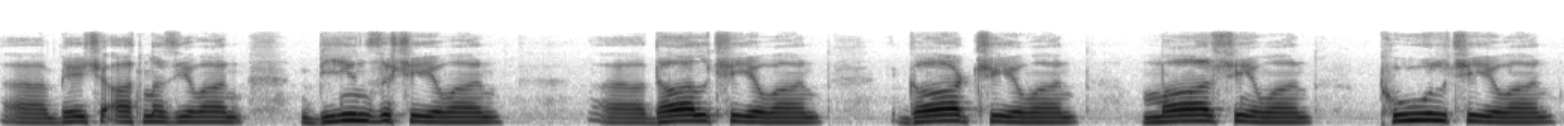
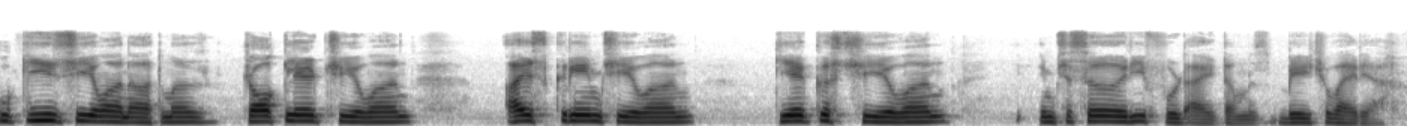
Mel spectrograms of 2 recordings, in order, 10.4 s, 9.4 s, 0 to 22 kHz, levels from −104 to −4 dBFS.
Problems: none marked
